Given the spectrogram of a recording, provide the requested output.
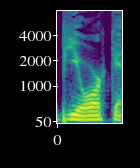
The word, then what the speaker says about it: Björk: Now, before we go any further, just know that her name is properly pronounced Björk. Even I'm used to saying Björk, and Björk is definitely, at least people in America, what she's better known as, but that's not her name.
